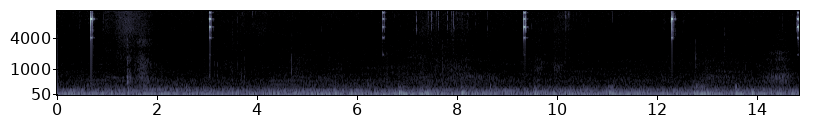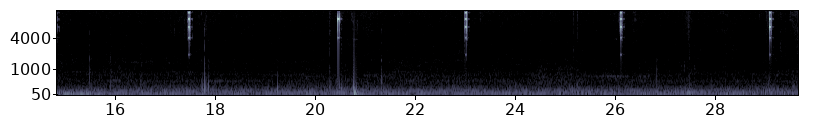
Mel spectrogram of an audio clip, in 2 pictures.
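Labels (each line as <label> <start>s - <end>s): A digital watch beeps shortly every five seconds in a quiet environment. 0.4s - 29.4s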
